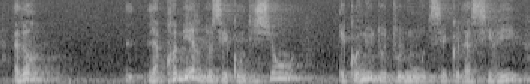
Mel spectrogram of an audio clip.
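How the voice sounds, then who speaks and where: Amid noticeable background noise and audible room echo, a man talks. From Syria. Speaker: lecturer. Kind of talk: lecture. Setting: conference hall with audience. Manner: hesitant, many filler pauses.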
